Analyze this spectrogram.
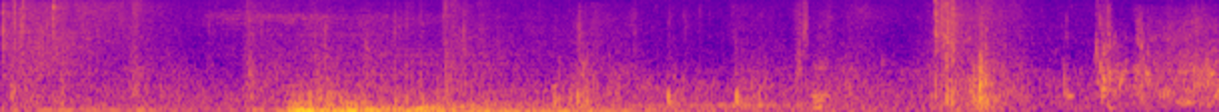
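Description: A body splashes into water and goes under with a deep rumble.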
